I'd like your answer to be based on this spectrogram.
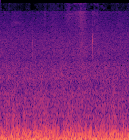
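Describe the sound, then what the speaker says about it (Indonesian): Strong headwind roars steadily into the microphone on a windy stretch of road in Manado, a loud, continuous low rumble with no break, with no other sounds. "Angin yang melawan dari depan ini sini spot angin kenceng nih"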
